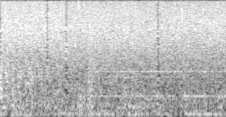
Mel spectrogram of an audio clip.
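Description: Rain and rolling thunder in the fantasy video game Pathfinder: Wrath of the Righteous, a dense steady wash of rainfall with low rumbling underneath and no voices.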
